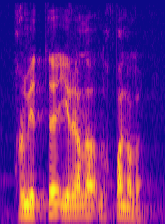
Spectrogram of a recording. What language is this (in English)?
Kazakh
